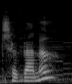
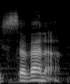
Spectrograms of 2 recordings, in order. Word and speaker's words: Červená: Now, Cervena is actually pronounced Cervena when it's got the accents on it. But when I put that online and that, people kept calling me Cervena because they didn't understand that the accents would make it into a ch.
